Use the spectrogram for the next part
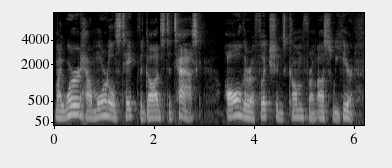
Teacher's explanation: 5-foot line where each foot has an unstressed syllable followed by a stressed syllable. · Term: iambic pentameter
